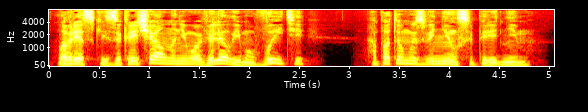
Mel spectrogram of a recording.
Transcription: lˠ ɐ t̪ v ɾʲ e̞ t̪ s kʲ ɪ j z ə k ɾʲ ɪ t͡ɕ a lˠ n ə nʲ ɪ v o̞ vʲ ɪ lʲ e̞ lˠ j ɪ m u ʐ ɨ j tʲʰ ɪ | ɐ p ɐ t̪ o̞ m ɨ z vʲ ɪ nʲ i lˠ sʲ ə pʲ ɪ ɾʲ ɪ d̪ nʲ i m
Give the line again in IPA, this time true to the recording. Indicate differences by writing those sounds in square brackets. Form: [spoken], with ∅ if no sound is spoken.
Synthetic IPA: lˠ ɐ [∅] v ɾʲ e̞ t̪ s kʲ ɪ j z ə k ɾʲ ɪ t͡ɕ a lˠ n ə nʲ ɪ v o̞ vʲ ɪ lʲ e̞ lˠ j ɪ m u [v] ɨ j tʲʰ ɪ | ɐ p ɐ t̪ o̞ m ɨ z vʲ ɪ nʲ i lˠ sʲ ə pʲ ɪ ɾʲ ɪ d̪ nʲ i m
